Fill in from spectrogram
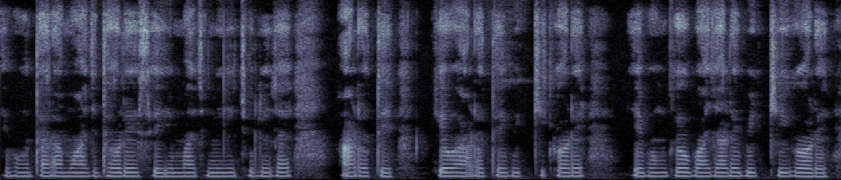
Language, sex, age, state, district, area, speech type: Bengali, female, 45-60, West Bengal, North 24 Parganas, rural, spontaneous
